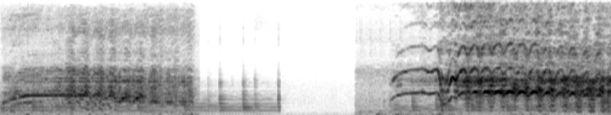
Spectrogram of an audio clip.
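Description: Horse whinnying twice: a first call about two seconds long, then after a short gap a louder, longer whinny with a quavering pitch starting about four seconds in.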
